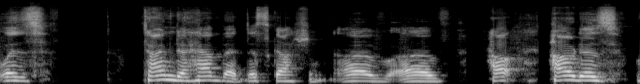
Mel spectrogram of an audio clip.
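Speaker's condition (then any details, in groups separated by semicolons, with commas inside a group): Cerebral palsy, spastic quadriplegia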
